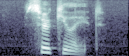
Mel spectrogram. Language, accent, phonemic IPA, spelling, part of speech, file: English, US, /ˈsɝ.kjʊˌleɪt/, circulate, verb, En-us-circulate.ogg
- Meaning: 1. To move in circles or through a circuit 2. To cause (a person or thing) to move in circles or through a circuit 3. To move from person to person, as at a party 4. To spread or disseminate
